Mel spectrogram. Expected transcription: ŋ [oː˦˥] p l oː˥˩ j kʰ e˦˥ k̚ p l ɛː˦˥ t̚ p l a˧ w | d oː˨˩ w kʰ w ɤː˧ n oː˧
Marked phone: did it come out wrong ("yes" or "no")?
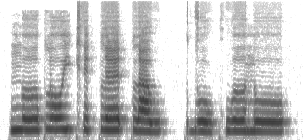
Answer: yes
